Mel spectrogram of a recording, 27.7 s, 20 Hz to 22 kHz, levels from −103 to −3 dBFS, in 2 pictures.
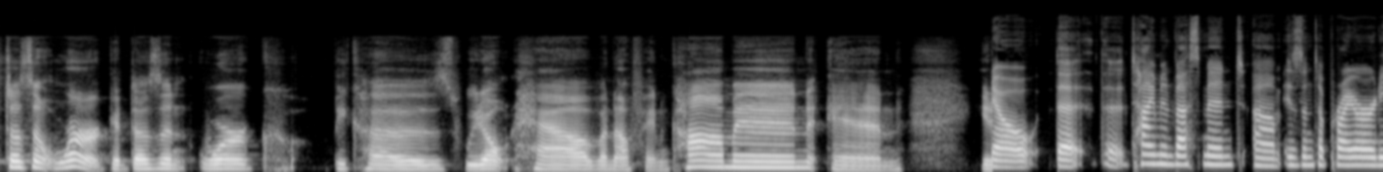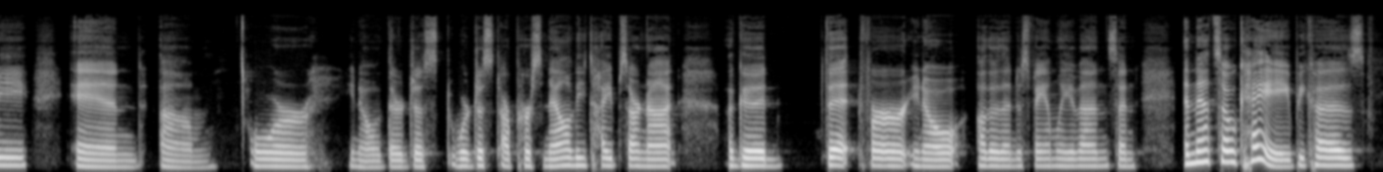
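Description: Speech, with a section at the wrong speed from 0.00 to 9.92 s, ending just before "know the the time". That opening plays at 0.59 times its proper rate, so the voice is slowed and dragged down by roughly ten semitones, likely from being played or resampled against the wrong clock. Pitch and tempo drop together, which sets it apart from a pitch shift or time-stretch, where one would change without the other.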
